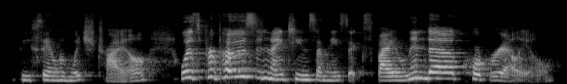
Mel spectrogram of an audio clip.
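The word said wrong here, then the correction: Caporael: Now that's too many letters. Caporeal.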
